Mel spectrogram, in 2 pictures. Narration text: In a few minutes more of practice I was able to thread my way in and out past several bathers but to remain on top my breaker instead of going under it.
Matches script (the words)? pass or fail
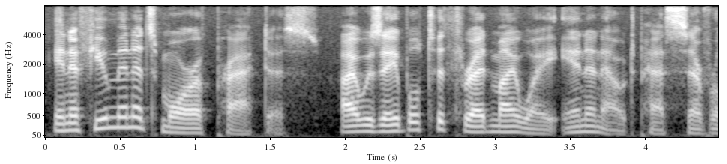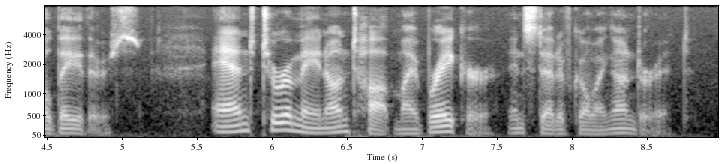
fail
